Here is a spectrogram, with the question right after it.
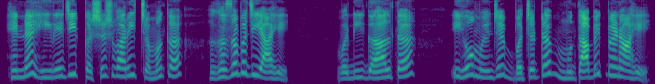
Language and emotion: Sindhi, surprised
